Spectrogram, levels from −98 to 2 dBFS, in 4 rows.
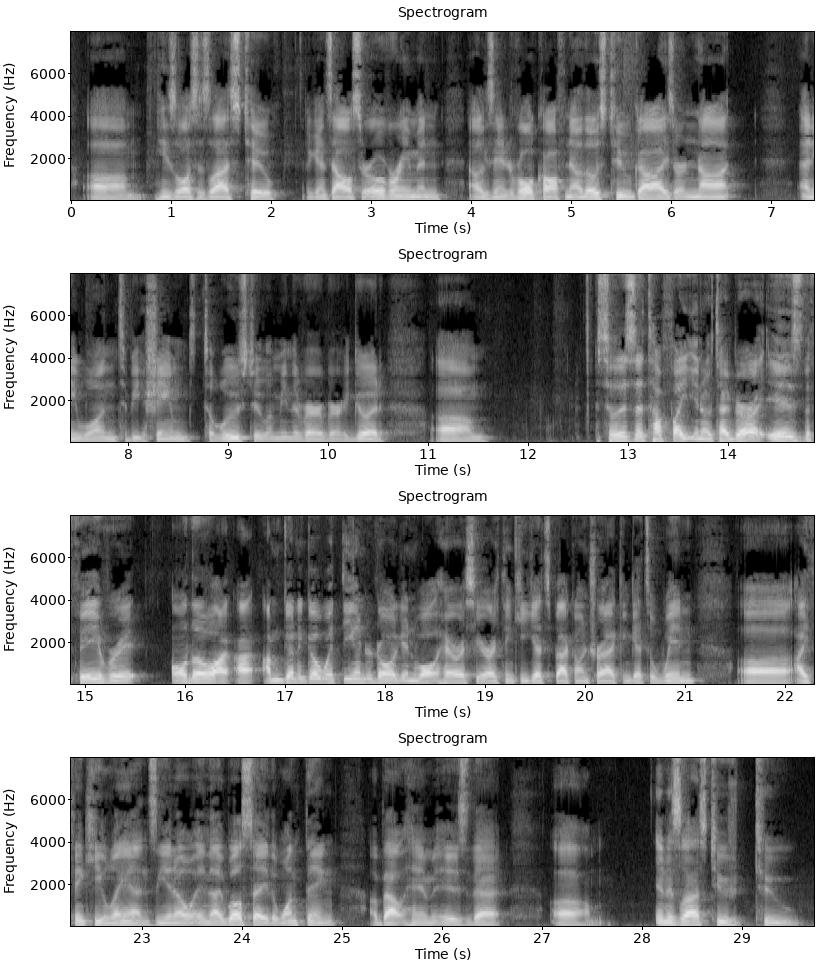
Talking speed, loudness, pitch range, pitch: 190 wpm, -17 LUFS, 100-130 Hz, 115 Hz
